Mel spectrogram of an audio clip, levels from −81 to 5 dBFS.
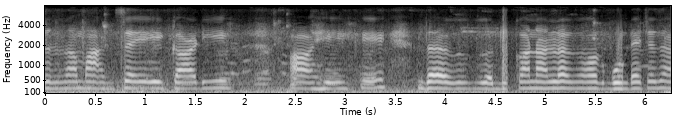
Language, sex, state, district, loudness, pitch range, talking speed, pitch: Marathi, female, Maharashtra, Mumbai Suburban, -15 LUFS, 210-220 Hz, 85 wpm, 220 Hz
